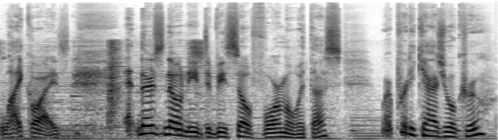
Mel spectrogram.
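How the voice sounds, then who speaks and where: A man's voice: mid-range voice, very animated, normal speed, music in the background. A man voicing a friendly, earnest mercenary in a video game, talking in a casual, explanatory way. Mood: friendly, welcoming. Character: friendly, earnest male desert mercenary reporting intelligence.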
